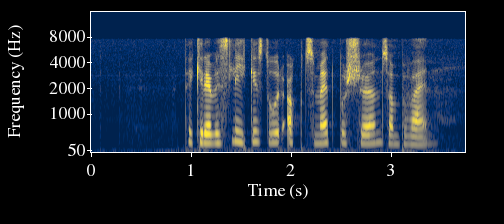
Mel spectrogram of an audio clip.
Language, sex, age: Norwegian, female, 21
